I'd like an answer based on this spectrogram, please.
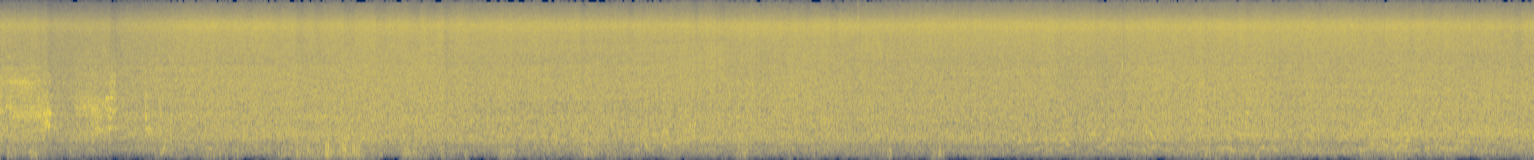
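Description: Waterfall and stream water rushing over rocks in a steady, unbroken hiss.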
